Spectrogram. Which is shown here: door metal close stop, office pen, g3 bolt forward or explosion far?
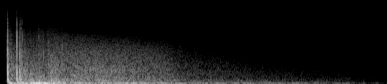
explosion far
